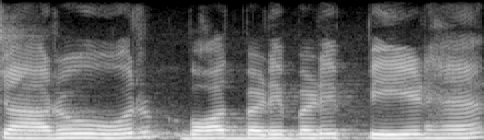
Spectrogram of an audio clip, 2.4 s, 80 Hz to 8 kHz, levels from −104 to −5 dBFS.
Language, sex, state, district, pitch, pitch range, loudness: Hindi, female, Jharkhand, Ranchi, 220 Hz, 215-230 Hz, -12 LUFS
